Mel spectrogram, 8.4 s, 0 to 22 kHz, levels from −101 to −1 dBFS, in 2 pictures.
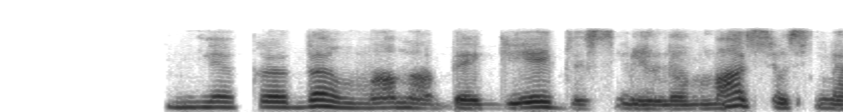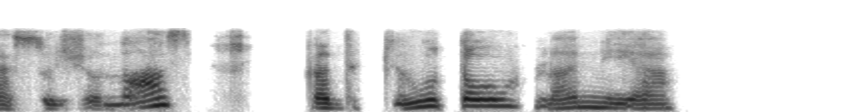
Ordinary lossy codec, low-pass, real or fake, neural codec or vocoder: Opus, 32 kbps; 7.2 kHz; fake; codec, 24 kHz, 1.5 kbps, HILCodec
